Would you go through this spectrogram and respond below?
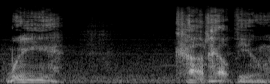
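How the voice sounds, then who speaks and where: An actor playing a gruff, distrustful male alien resistance commander in a video game, curt and stern. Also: sits low, expressive, drawn-out words, pushed and bright, a little hiss or hum, exaggerated voice. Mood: grim, dismissive. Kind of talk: video game dialogue acting.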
